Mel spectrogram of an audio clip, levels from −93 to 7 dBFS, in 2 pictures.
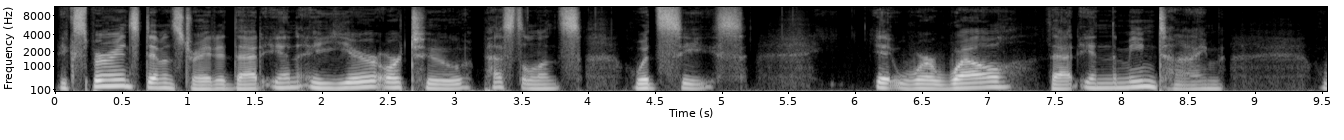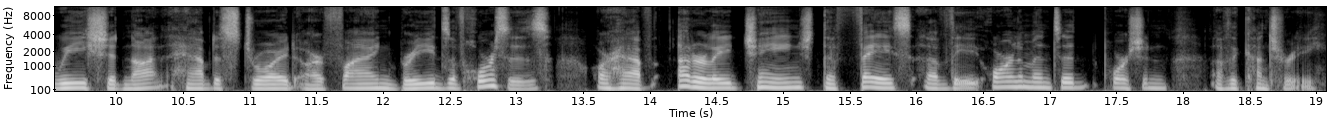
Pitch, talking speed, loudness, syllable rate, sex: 140 Hz, 130 wpm, -19 LUFS, 3.9 syllables/s, male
